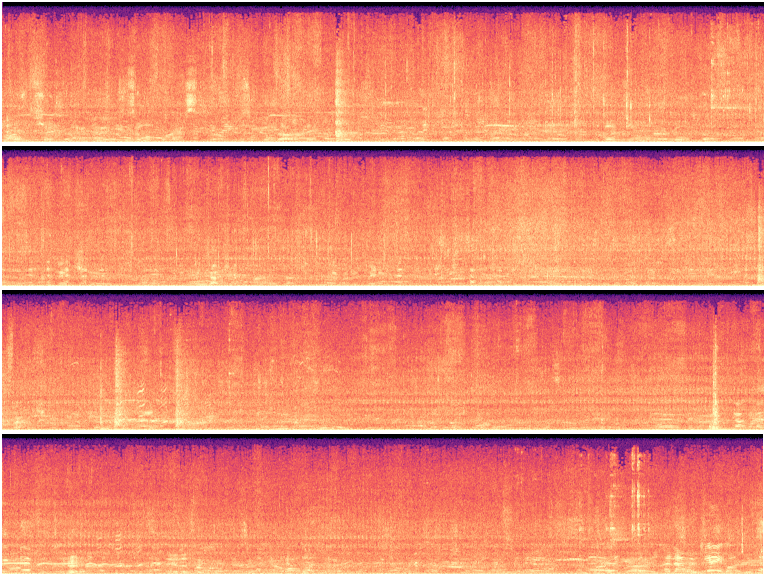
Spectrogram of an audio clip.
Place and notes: Red Way, York, UK - Farndale Show Soundscape ...
Farndale Show Soundscape ... sounds from the show ground ... stood close to a falconry display team ... lavalier mics clipped to baseball cap ... the bird calling is a lanner saker peregrine hybrid ... voices ... public address system ... dogs ... all sorts of everything ... etc ...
